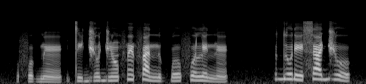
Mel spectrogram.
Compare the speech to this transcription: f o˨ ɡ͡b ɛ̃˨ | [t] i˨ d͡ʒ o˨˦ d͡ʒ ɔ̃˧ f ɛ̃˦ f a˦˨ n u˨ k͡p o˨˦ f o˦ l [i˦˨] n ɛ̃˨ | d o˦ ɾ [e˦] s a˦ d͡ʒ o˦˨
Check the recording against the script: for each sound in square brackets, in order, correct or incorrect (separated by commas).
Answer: correct, incorrect, incorrect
